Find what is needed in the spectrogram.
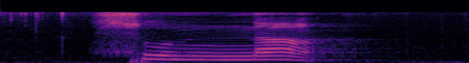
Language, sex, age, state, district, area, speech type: Telugu, female, 45-60, Andhra Pradesh, Sri Balaji, rural, read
